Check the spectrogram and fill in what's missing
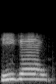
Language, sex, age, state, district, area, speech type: Marathi, male, 18-30, Maharashtra, Raigad, urban, conversation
